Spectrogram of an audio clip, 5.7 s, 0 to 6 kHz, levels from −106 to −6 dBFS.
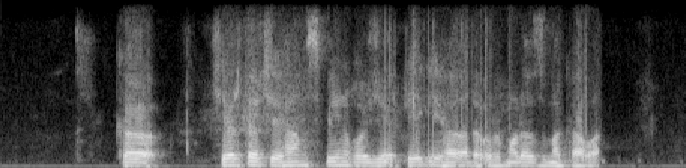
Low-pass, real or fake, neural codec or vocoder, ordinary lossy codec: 5.4 kHz; real; none; Opus, 16 kbps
